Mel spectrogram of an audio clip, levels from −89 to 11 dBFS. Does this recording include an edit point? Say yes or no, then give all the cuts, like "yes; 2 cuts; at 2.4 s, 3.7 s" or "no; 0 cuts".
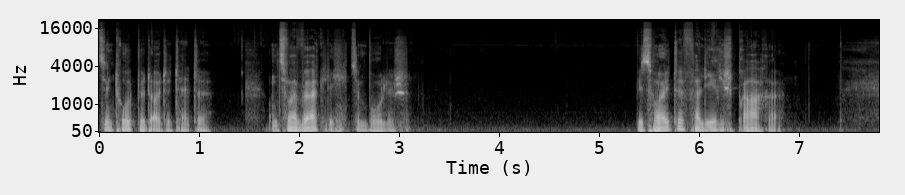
yes; 2 cuts; at 2.5 s, 6.2 s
